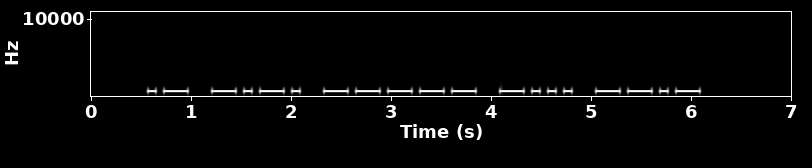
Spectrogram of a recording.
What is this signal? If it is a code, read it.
Morse code, heard as a keyed tone, about 17 wpm, 700 Hz. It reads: AC0BQ
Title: Speed Racing - USA Call Signs 15wpm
